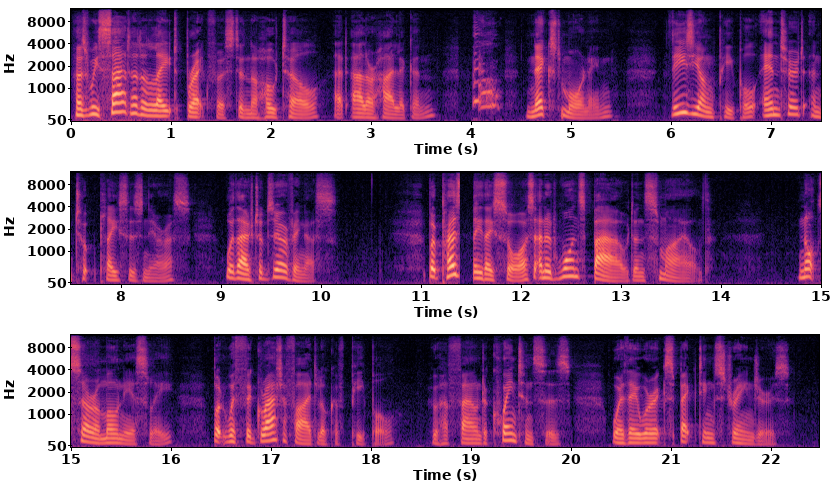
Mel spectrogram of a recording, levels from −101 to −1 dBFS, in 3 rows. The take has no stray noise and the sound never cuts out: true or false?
false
